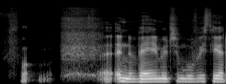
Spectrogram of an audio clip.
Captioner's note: Lex chuckles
